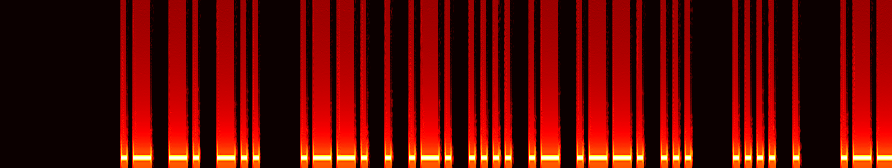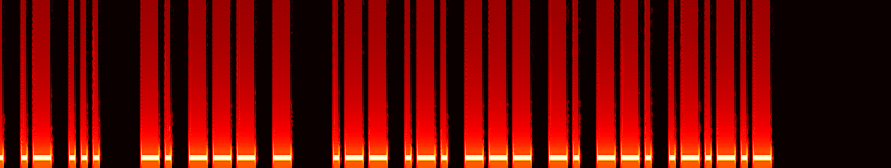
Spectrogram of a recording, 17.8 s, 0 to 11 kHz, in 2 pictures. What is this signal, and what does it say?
Morse code, heard as a keyed tone, about 20 wpm, 700 Hz. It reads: AND PERHAPS HE WAS NOT WRONG.
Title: Sentences from Top 900 Words 20wpm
